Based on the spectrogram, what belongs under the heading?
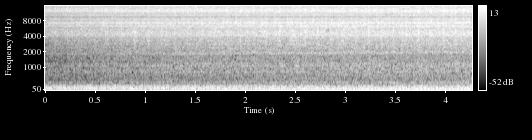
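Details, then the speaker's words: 1966 GMC pickup V8 running on its own after sitting, pump pulsing felt, no longer smoking, charging; deep, even idle with steady low rumble and no misses. Normal idle. "Well, if it keeps running, we know it's running on its own, right? Ain't died yet. No? Sounds good, though. Good motor."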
